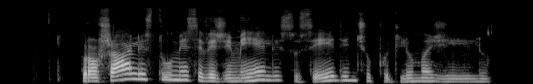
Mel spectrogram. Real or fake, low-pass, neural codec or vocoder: fake; 14.4 kHz; vocoder, 44.1 kHz, 128 mel bands every 512 samples, BigVGAN v2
